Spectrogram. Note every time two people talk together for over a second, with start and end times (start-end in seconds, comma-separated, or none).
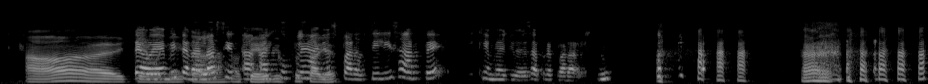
1.4-3.4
